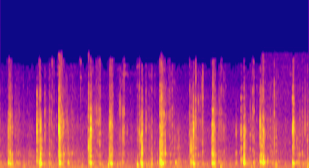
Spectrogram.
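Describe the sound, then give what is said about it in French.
A mare's hooves clip-clop in a steady, brisk rhythm during a light afternoon warm-up at the Le Touquet international show jumping competition, each hoofbeat a sharp knock repeating several times a second with no other sound competing. “Donc là, je lui fais une petite détente, elle a fait un travail ce matin et elle refait une petite sortie l'après-midi, tranquille.”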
